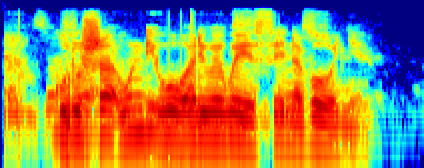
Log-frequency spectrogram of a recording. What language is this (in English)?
Kinyarwanda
